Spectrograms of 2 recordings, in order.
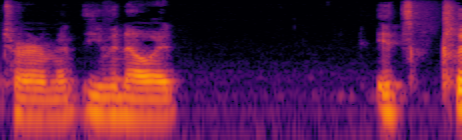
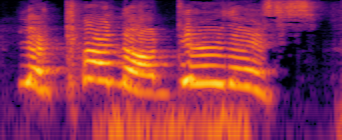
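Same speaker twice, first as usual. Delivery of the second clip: high, loud Scottish yell; hammed-up Scottish outcry; screamed Scottish accent; 11 dB louder, slower than usual. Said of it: "in a Scottish accent, but just scream".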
